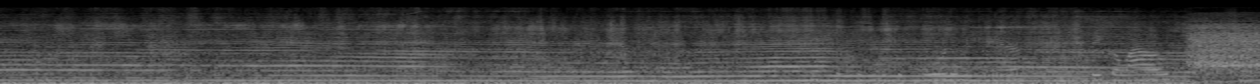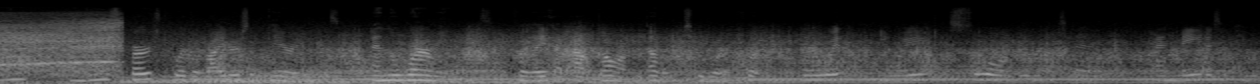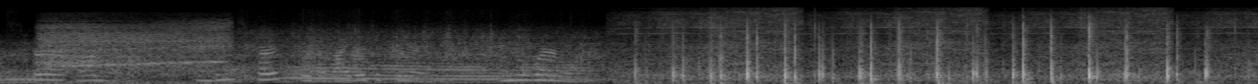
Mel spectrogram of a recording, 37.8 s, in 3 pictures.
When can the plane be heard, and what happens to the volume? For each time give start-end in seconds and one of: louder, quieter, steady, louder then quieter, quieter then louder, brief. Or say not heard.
0.0-37.7 quieter.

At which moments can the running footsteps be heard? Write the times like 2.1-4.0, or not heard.
31.6-37.7.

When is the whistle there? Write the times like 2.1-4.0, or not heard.
not heard.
